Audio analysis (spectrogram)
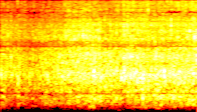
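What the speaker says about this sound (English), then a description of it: "We have to cross this river right outside of the campground" Creek water flows steadily beside a backcountry campground in Banff's Front Ranges, running slightly high after thunder showers, a continuous, moderately close rushing and gurgling with no voices.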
